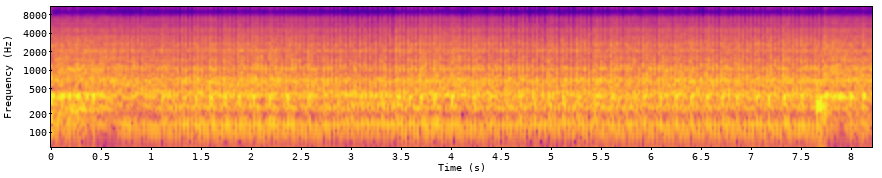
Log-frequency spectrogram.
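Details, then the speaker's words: 1998 Kawasaki KX125 two-stroke on smaller jets, carb floats sticking open and leaking from the overflow: uneven buzz with a light metallic ping and rattle when throttle is held; the service manual calls that a lean condition. "So, and it also was running pretty lean. We'd give it hold the gas a little bit and it would go and it would start to like ping and rattle a little bit, which in the owners and service manual it says that that's a little bit of a lean condition."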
